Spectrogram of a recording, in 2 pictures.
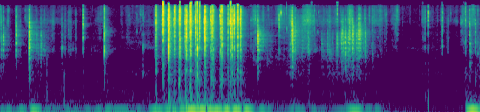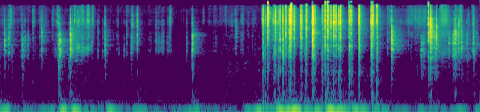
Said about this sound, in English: Okay, and I'm shuffling. I'm going to go ahead and cut the deck, and I usually like to cut the deck and then restack it and then pull from the top.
